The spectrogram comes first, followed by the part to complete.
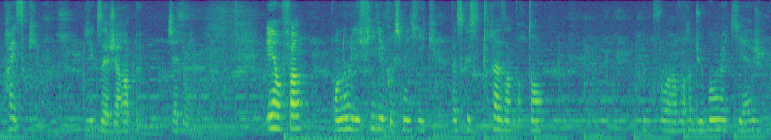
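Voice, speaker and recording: A woman's voice: on the high side, steady tone, brisk, over music. A young woman from the French side of the German border, joking through a comic video monologue and talking straight to her viewers. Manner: playful, teasing, addresses viewers directly. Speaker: vlogger.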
